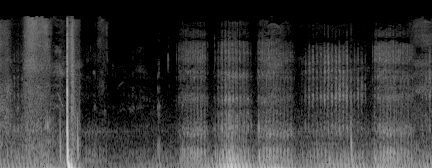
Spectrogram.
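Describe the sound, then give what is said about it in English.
A cat purrs loudly in low, rumbling waves that repeat steadily over the second half, after a brief sharp click near the start. “You're listening to Marky, the loudest purrer in the Los Angeles County area.”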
